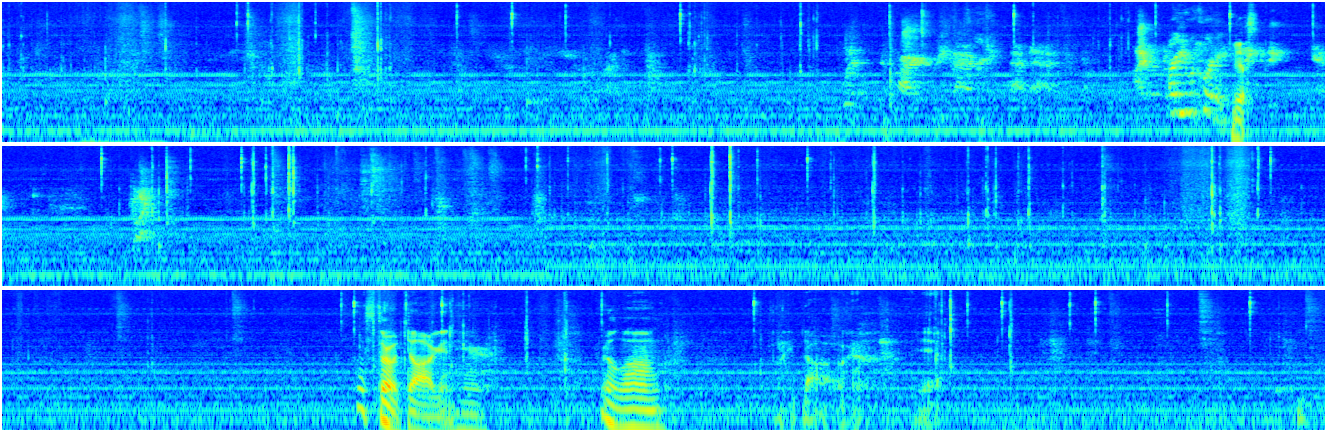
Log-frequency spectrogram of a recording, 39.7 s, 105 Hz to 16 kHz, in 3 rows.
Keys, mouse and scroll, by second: 2.5 click, 2.6 u, 3.8 u, 5.1 click, 6.8 click, 8.0 ctrl+z, 10.1 click, 11.1 ctrl+z, 12.3-15.6 click, 15.4 click, 15.5 click, 15.5 click, 15.7 click, 15.8 click, 16.2-16.9 click, 16.7 click, 16.7 click, 18.6 click, 19.4 click, 19.9-20.3 click, 21.0-23.5 drag, 21.3-21.9 scroll, 22.8-23.5 b, 25.3 u, 25.9 right click, 28.0 middle click, 28.2 middle click, 28.7 middle click, 28.8 middle click, 29.3 middle click, 30.0 click, 31.2-32.0 scroll, 34.0 click, 34.6-35.7 scroll, 36.5 click, 37.4 click, 38.9 click.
